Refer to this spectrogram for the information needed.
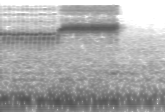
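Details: Canary singing for training: a fine pulsing trill that jumps to a sustained, piercing high roll, then stops.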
